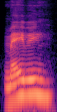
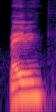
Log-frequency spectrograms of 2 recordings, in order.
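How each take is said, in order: Both takes have the same delivery.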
